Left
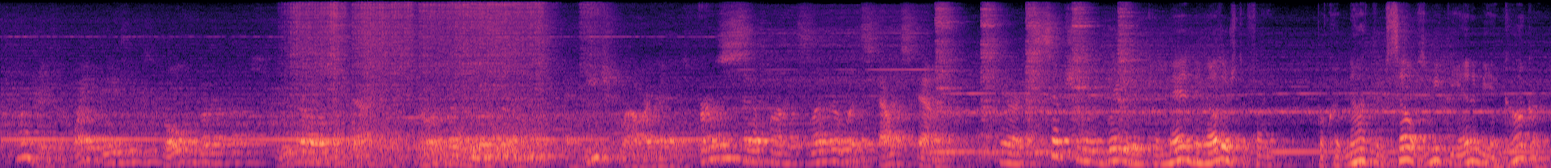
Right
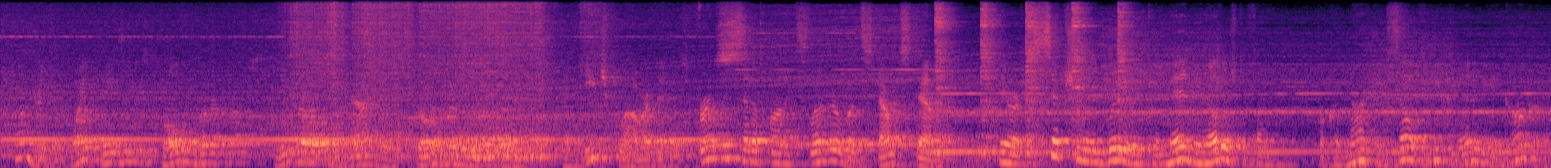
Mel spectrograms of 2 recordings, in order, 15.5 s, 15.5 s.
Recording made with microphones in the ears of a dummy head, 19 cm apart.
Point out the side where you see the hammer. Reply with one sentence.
You can hear the hammer on the right.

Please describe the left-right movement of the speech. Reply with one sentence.
You can hear the speech travel towards the left.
